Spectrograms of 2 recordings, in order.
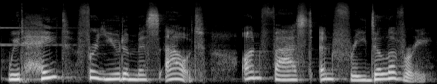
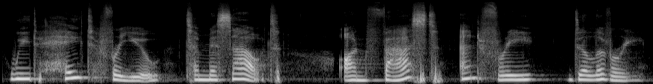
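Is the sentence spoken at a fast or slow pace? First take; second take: fast; slow. First: The sentence is spoken at normal, quicker speed. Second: The sentence is spoken slowly and deliberately.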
